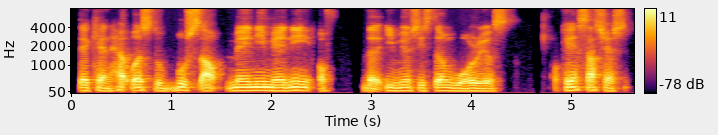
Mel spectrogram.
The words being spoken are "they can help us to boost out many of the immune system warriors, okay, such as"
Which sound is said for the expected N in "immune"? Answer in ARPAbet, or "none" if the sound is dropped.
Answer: N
